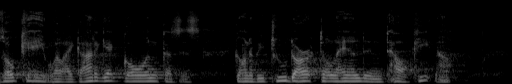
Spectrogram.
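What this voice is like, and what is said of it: Exaggerated Midwestern accent. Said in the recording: “He had kind of a exaggerated Midwestern accent.”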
